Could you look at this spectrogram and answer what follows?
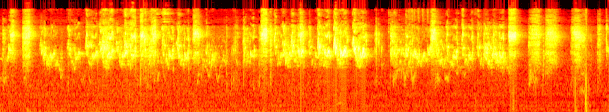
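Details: Pet budgerigars kept together in a cage, chattering continuously with dense bursts of high chirps and warbles, a busy overlapping flock sound with occasional sharper squawks and no other noises.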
